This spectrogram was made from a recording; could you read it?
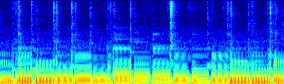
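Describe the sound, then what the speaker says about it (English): A bass guitar plays a steady run of single notes stepping up and back down a C Dorian scale, clear and even, with no voices. "If I play a C Dorian scale, it sounds like this."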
